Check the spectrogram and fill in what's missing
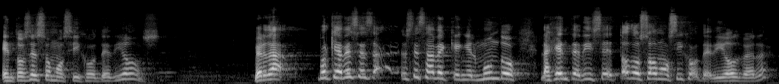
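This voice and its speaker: A man's voice: very high voice, very animated, a little slow, gravelly, fairly bright tone. A man preaching a sermon as pastor, emphatic, asking the congregation to repeat lines aloud with him. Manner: emphatic call-and-response preaching.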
